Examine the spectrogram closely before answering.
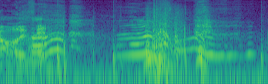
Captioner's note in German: Ängstliche Laute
